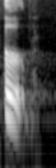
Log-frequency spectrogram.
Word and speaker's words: herb: Do you say the H or not? No? So it's herb.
